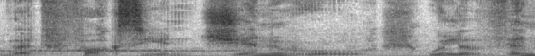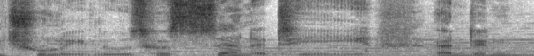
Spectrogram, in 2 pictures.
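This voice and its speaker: An actor voicing a menacing male wolf-beast warlord in a video game, gravelly, taunting and theatrical. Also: sing-song, music in the background, exaggerated voice. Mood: gloating, ominous. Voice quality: deep, gravelly. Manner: taunting, theatrical, drawn-out delivery. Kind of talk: dramatic video game voice acting.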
